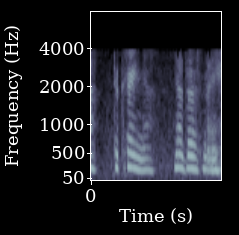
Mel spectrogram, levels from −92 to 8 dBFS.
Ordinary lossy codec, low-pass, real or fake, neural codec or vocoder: AAC, 16 kbps; 7.2 kHz; real; none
